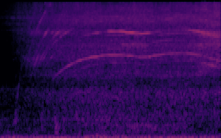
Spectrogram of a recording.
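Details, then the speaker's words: High-pitched whine of a high-speed dental handpiece speeding up, reducing the occlusal B plane from mesial marginal ridge through oblique ridge on a soft Kilgore preprepared MOD Class II practice tooth, classroom MOD gold onlay demo. "Just cut straight through from the measial marginal ridge all the way through the oblique ridge. So flat plane, not horizontal, but flat all the way across."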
